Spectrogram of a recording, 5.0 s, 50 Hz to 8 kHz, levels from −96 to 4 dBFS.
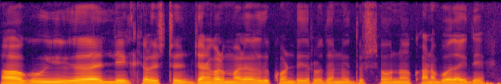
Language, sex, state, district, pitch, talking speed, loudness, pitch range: Kannada, male, Karnataka, Koppal, 135 Hz, 95 wpm, -17 LUFS, 130-135 Hz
